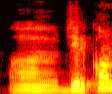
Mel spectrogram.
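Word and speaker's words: Tsirkon: Missile, ज्याचं नाव किंवा ज्याचा प्रोनाऊन्स असा जिरकॉन असा त्याचा प्रोनाऊन्स होतो, मात्र स्पेलिंगमध्ये त्याच्या टी आहे. ठीक आहे, झेड नाही आहे, पण जिरकॉन असा त्याचा प्रोनाऊन्स होतोय. हायपरसॉनिक क्रूज मिसाईल आहे, ज्याबद्दलची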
